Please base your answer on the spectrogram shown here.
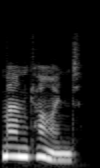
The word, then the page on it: mankind: British English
